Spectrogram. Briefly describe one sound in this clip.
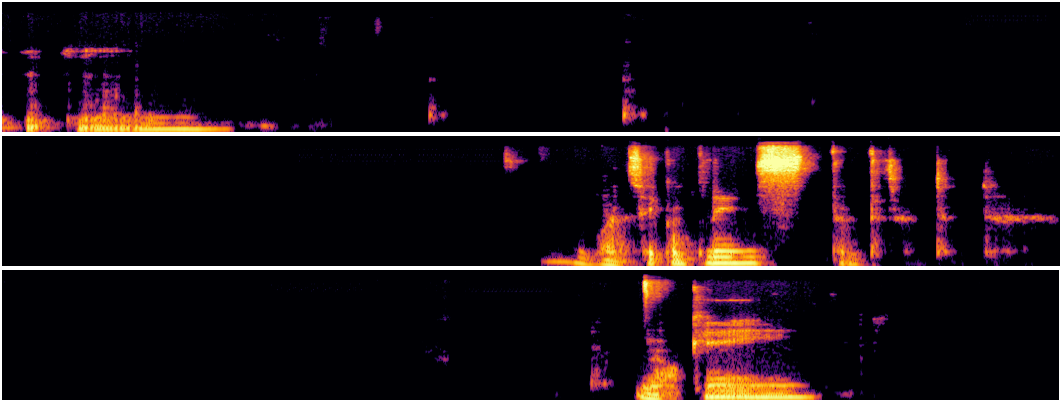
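A man speaks calmly in short bursts, heard through an online call.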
